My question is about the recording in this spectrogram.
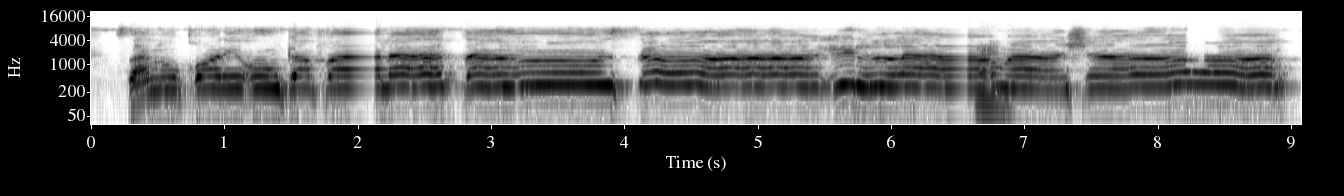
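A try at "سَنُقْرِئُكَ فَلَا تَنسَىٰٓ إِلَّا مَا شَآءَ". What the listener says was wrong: آپ نے مد اصلی آپ تو زیادہ کر دی ہے. یہ دیکھو اوپر مد پڑی ہوئی، پھر یہ مد پڑی ہوئی ہے نا. یہ جو سائن ہے نا، اس سائن میں اور اس سائن میں آپ غور کریں، دونوں میں فرق ہے نا. یہ سائن ہوتا ہے مد منفصل کا، اچھا، اور یہ سائن ہوتا ہے مد متصل کا. یہ سائن مد منفصل کو جائز بھی کہتے ہیں اور مد متصل کو واجب کہتے ہیں.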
